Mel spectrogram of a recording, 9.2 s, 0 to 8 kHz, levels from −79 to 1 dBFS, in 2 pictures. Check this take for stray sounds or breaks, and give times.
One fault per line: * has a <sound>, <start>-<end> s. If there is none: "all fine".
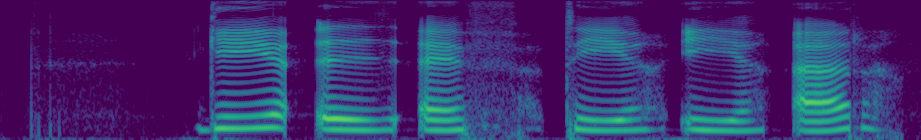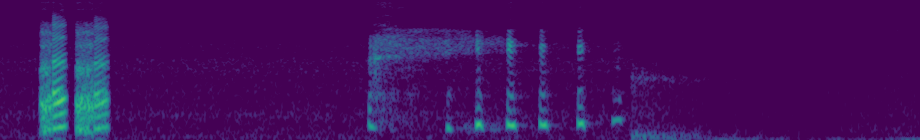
* has a laugh, 4.8-5.2 s
* has a laugh, 6.4-7.7 s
